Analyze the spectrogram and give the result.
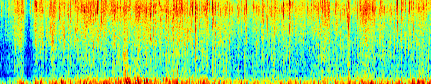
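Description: A large, clear sheet of plastic bubble wrap, folded and held in gloved hands, is crinkled, squeezed and rubbed with the fingertips. A steady, dense crinkling and crackling runs throughout, with a heavy low rumble under a bright, hissy texture and occasional sharper pops.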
